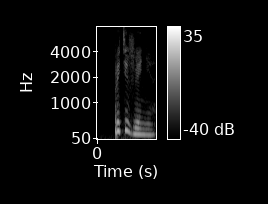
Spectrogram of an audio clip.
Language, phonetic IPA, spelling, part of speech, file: Russian, [prətʲɪˈʐɛnʲɪje], протяжение, noun, Ru-протяжение.ogg
- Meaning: extent, stretch, length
